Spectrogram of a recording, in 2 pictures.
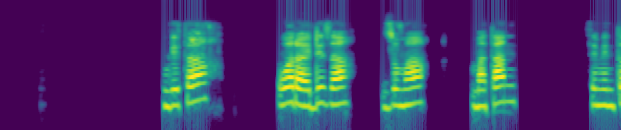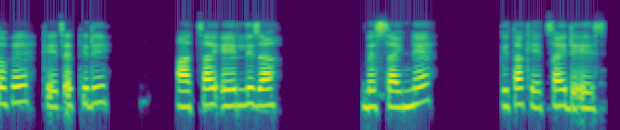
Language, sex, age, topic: Gamo, female, 18-24, government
